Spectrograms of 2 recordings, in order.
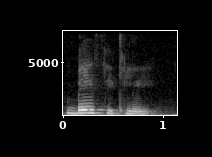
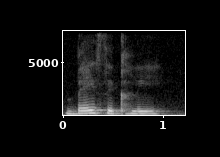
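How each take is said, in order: Both takes have the same delivery.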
